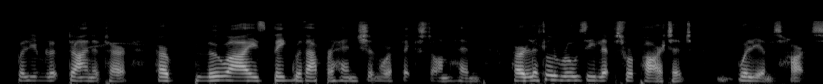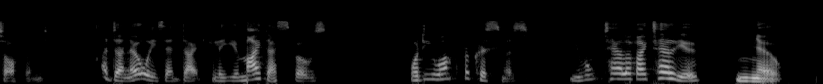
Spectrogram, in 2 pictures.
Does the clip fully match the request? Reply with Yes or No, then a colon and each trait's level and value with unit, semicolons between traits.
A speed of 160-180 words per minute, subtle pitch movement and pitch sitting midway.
No: average, 170 wpm; average, 3.9 semitones; medium, 180 Hz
